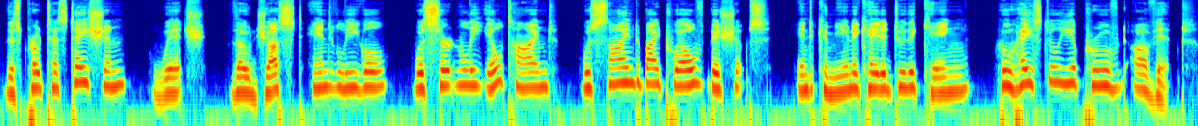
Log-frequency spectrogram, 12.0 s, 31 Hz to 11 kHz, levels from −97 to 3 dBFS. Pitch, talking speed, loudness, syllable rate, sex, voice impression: 190 Hz, 130 wpm, -19 LUFS, 4.4 syllables/s, male, masculine, adult-like, tensed, powerful, bright, soft, slightly raspy, slightly refreshing, friendly, unique, lively, intense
